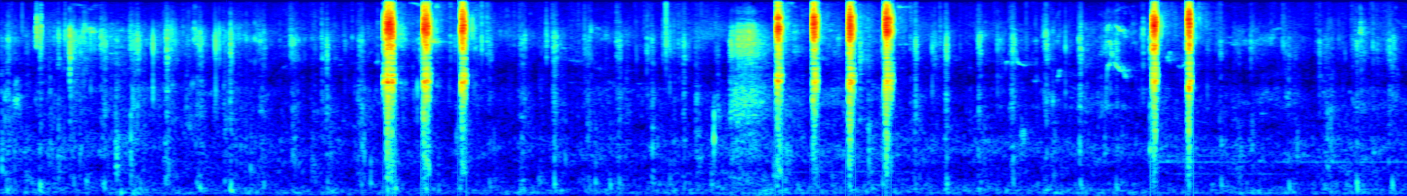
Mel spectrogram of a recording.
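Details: Blood bay half Friesian filly being walked by a handler, sharp clip-clop hoofbeats in short bursts of three to four strikes separated by pauses, a woman softly urging her on and calling ho.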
